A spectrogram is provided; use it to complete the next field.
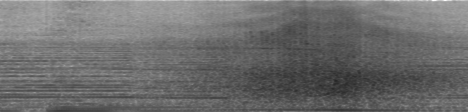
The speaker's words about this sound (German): Zwei Autos jagten mit großer Geschwindigkeit auf der Überlandstraße durch Arizona.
